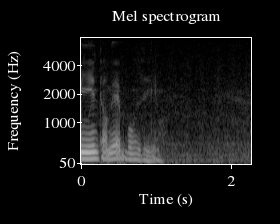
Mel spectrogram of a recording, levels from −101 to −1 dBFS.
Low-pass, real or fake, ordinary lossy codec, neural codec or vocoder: none; real; none; none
